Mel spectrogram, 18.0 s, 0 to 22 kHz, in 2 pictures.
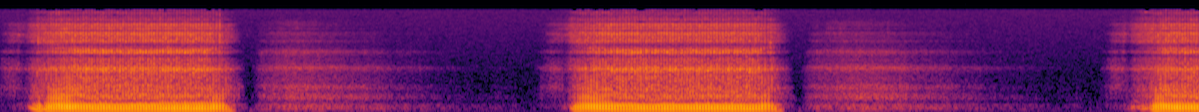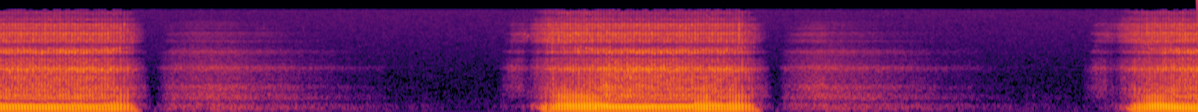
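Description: Loud, rough snores on each breath in, about 14 a minute, each followed by a softer breath out. Steady rhythmic snoring.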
